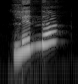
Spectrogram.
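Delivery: high, uncertain guess at a name; teacher guessing the former pupil's name, hesitant and high. Acted. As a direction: try a name, unsure. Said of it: "vraagt ze aarzelend".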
